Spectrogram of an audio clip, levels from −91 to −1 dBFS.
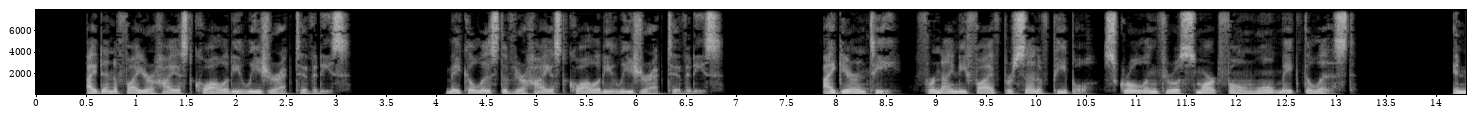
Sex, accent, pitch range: male, American, 95-130 Hz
